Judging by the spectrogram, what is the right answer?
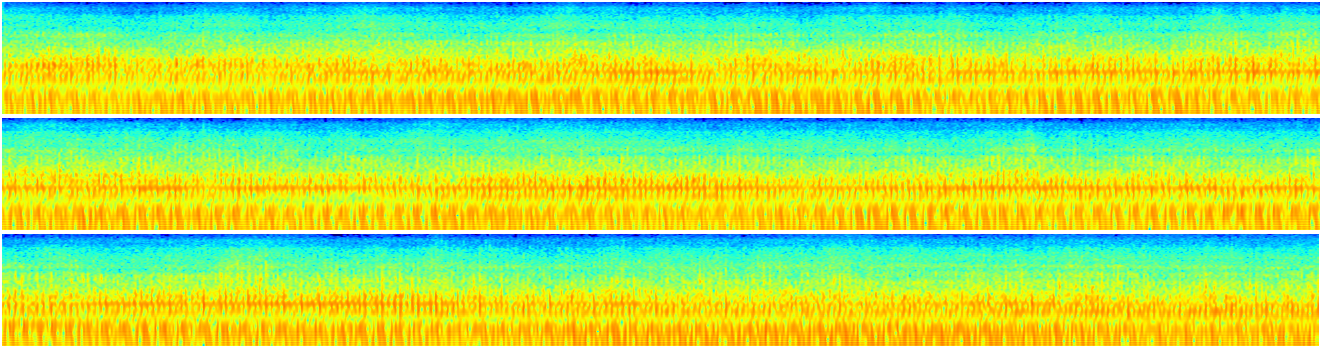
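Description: Heavy earthmoving machine's diesel engine running steadily, its pitch dipping briefly about twenty seconds in.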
